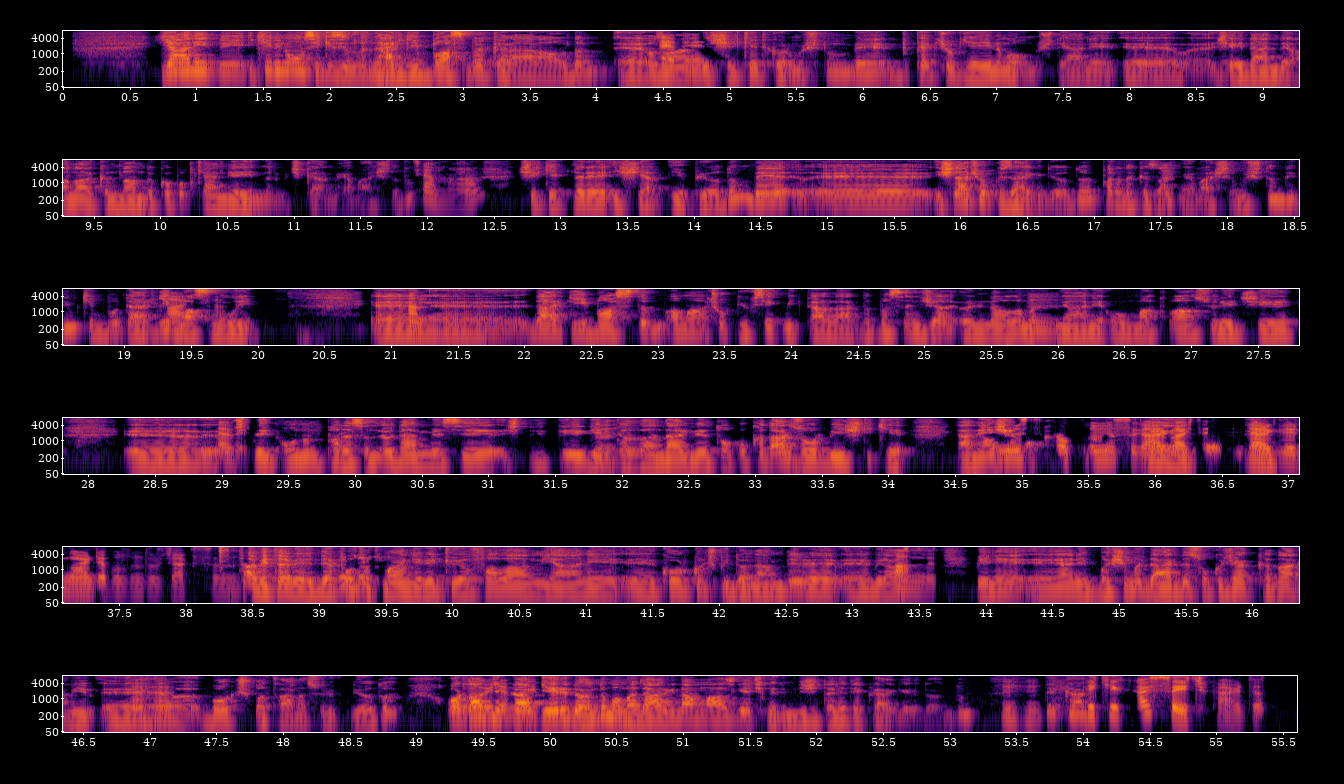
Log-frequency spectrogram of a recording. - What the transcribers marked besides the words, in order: static; laughing while speaking: "yılında dergiyi basma kararı aldım"; tapping; other background noise; distorted speech; unintelligible speech
- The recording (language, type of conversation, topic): Turkish, podcast, Hobini yaparken en çok gurur duyduğun projen hangisi?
